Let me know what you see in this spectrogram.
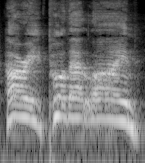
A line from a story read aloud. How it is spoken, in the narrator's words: he shouts up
